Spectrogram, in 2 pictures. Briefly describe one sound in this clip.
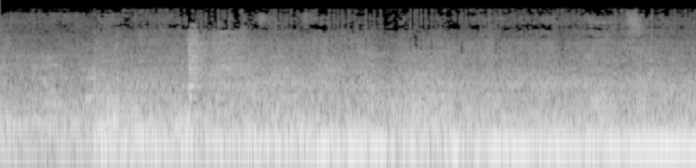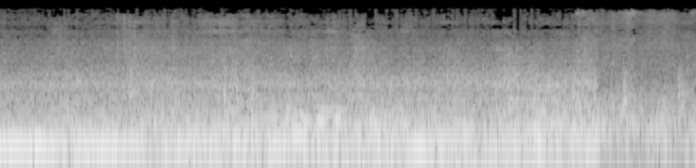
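A jet airliner taxis, its engines droning through window glass.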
